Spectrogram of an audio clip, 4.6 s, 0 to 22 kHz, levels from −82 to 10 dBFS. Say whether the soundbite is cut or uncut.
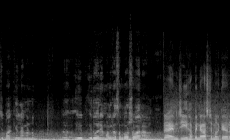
cut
